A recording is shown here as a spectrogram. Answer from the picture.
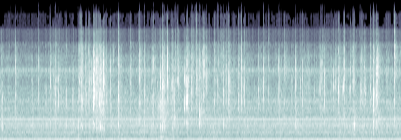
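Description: Trading-card pack wrapper crinkling and crackling in irregular bursts as fingers pick and tear at it. The pack is a stubborn one to get open.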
